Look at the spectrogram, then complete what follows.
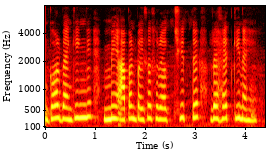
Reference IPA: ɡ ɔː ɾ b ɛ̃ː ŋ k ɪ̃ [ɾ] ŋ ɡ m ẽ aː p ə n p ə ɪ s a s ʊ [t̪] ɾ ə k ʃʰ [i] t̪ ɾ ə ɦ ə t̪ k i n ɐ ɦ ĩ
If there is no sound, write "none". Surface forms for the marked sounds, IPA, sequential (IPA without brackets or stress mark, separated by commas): none, none, ɪ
